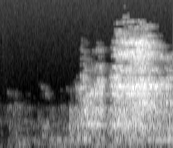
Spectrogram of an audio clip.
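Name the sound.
sneeze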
